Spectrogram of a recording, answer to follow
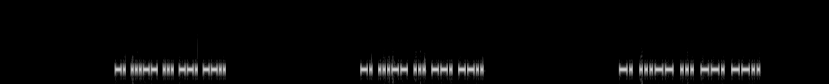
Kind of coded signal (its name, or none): Morse code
